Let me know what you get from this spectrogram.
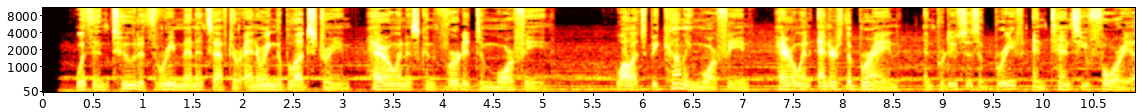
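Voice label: NAR, narration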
